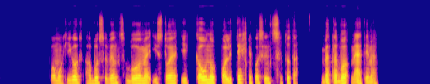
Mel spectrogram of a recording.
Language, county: Lithuanian, Tauragė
